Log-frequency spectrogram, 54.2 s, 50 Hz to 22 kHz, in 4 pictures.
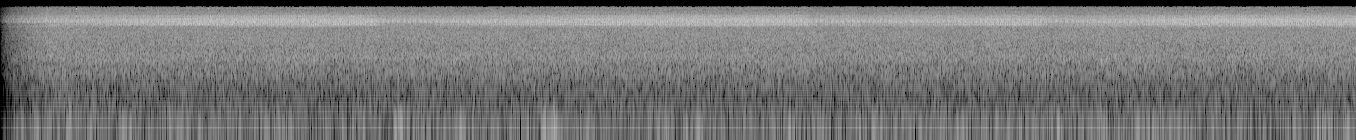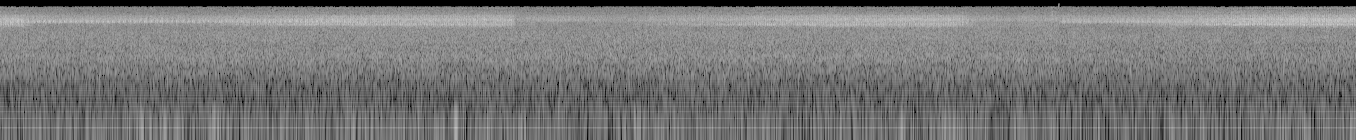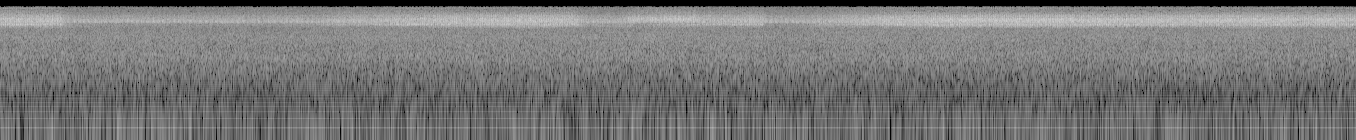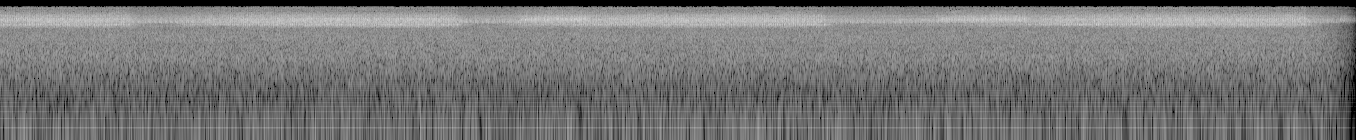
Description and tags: forest river grills waldviertel austria
A recording in a forest of Austria. You hear a small river in middle distance, some grills and other insects. Hope you like it :)
Birds, Wood, forest, austria, Nature, River, Field-Recording, Stereo, Grills, Soundscape, zoom-H1, waldviertel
